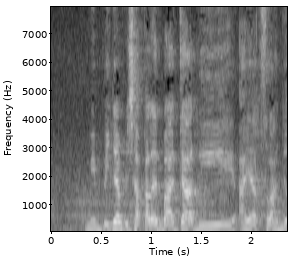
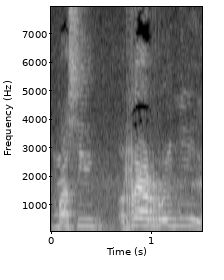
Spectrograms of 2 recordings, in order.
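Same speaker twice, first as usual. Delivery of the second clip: picky king; 7 semitones higher, slower than usual. Retold or imitated. Imagined picky king complaining.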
